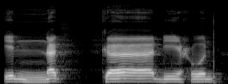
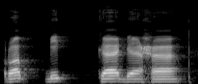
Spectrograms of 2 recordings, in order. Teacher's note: Pada surat Al-Insyiqaq ayat yang ke-6, innaka kadihun, idghamul kaf fil kaf, diidghamkan kaf pada kaf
